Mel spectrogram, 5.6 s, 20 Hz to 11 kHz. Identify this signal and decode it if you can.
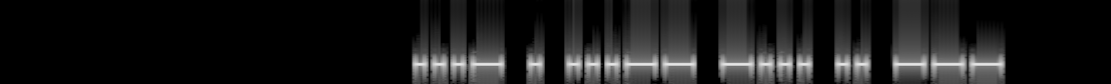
Morse code, heard as a keyed tone, about 25 wpm, 690 Hz. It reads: VE3BIO
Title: DXCC-100 Call Signs - 6 Characters - 25wpm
